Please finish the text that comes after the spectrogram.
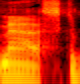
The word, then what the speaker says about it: Masks: The MASKS, pronounced masked by most people, is a tabletop role-playing system devised by, oh shit, I looked up this person's name.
